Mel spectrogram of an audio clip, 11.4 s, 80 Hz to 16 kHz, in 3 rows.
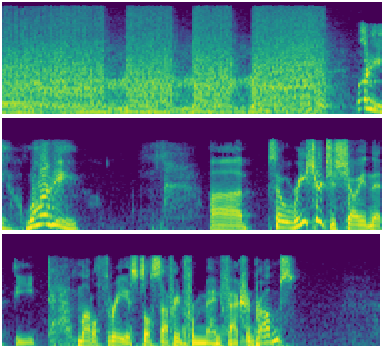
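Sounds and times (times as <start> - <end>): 
time-travel car engine revving: 0.0 - 3.6
speech: 3.6 - 4.7, 5.9 - 10.6.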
